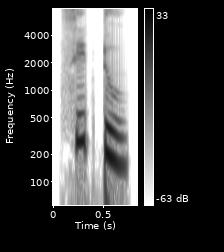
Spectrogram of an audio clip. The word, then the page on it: ಸಿಟ್ಟು: siṭṭu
